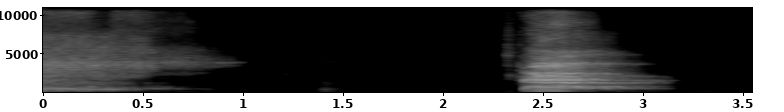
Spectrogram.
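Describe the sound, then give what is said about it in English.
A big, deep breath: two long, soft rushes of air, separated by a silent pause of over a second. No one speaks. “First, a nice big breath.”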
